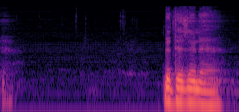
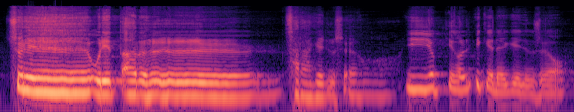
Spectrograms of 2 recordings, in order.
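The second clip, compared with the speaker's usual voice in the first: slow, louder half-sung prayer; mother praying for her daughter over the phone; 5 semitones higher, 9 dB louder, slower than usual. Acted. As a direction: plead to the Lord in a chanting voice. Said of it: "엄마가요, 이 전화통 붙잡고".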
